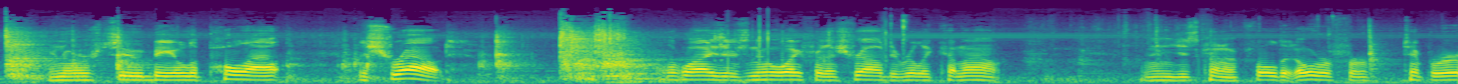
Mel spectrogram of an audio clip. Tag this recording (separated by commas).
outside, rural or natural, Speech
